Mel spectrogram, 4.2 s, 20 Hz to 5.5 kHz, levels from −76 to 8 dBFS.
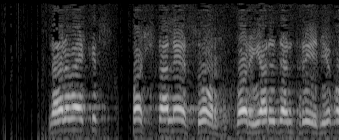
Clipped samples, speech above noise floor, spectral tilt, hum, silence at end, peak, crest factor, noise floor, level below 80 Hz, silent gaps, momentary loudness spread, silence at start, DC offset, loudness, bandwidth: under 0.1%; 37 dB; -6.5 dB/octave; none; 0 s; -8 dBFS; 14 dB; -57 dBFS; -52 dBFS; none; 8 LU; 0.6 s; under 0.1%; -21 LUFS; 5.4 kHz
